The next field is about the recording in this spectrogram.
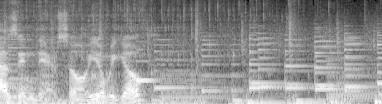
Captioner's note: splashing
